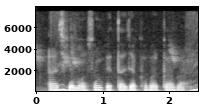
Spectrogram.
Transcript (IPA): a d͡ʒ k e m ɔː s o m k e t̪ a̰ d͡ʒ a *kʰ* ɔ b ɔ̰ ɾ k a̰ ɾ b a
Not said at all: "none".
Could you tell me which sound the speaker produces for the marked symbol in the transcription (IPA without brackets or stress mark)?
kʰ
